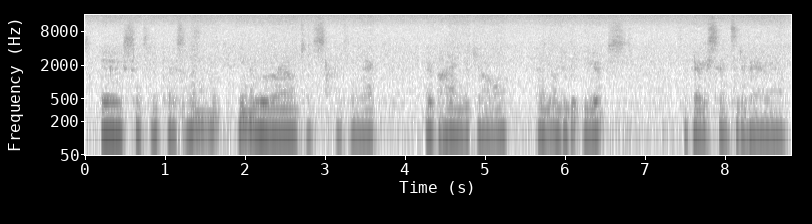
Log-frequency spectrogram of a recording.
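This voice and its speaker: Whispering and soft-spoken, a man talks at a very fast pace in a somewhat breathy voice, broken by long, frequent pauses. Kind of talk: ASMR massage. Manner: soft-spoken, whispered.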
